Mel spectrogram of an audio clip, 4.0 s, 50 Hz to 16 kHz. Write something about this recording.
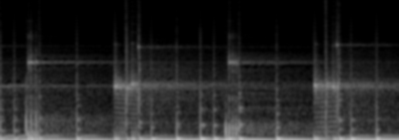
BS Electricity Bass 2
Dark and raw minimal and techno bass loop (120 BPM)
Acid, Bass, Dark, Loop, Minimal, Techno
